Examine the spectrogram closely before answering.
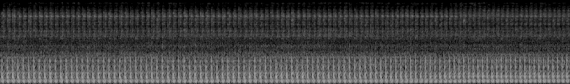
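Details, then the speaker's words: Motor-cultivator that knocked and stalled in autumn after hard use, started poorly; idling after cleaning; light regular tick on each firing pulse, about three a second; owner suspects a valve tapping, before valve check. "Что-то мне не нравится, как он работает. Вот. Так-то вроде бы не стучит, но что-то какой-то клапан подстукивает."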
